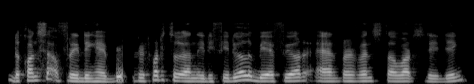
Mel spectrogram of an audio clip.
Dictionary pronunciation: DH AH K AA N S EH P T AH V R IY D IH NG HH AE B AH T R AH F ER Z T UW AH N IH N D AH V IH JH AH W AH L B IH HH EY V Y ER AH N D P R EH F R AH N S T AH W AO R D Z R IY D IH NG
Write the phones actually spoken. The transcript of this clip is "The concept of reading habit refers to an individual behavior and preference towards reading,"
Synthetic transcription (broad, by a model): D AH K AA N S EH P T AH F R IY D IH NG HH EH B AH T R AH F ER T UW AH N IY N D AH F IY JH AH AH L B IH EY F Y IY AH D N P R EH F AH N S T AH W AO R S R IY D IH NG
